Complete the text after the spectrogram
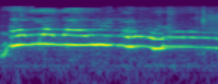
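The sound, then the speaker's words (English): A voice imitates a creature's piteous howl of pain as it is shaken awake: one long, loud, wavering whine held for about three seconds, sagging slightly lower toward the end. “All right, you shake it awake, and it starts making piteous howls of pain.”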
